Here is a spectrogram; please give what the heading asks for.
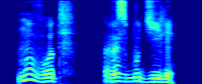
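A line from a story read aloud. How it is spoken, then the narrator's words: Sighing. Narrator (Russian): вздохнула госпожа Кланье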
